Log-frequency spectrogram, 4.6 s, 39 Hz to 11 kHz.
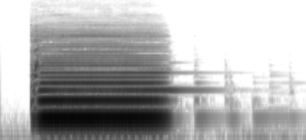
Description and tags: Part of the Good-sounds dataset of monophonic instrumental sounds.
instrument::cello
note::G
octave::2
midi note::31
good-sounds-id::4272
